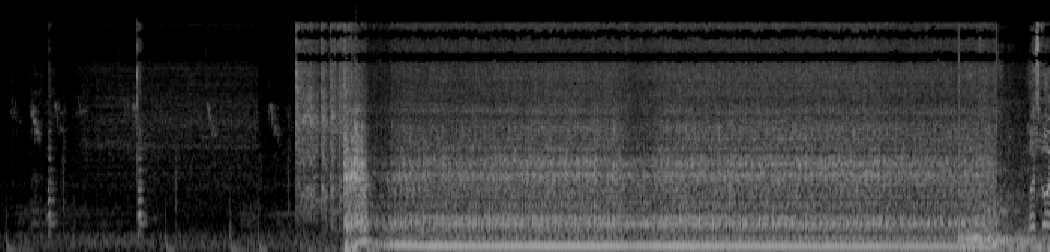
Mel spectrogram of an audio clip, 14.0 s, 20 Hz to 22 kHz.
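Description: Dodge Challenger T/A 392's 6.4-litre HEMI V8 starting about four and a half seconds in, after a few faint clicks: a loud flare as it catches, then a steady, deep idle, with a brief rise near the end.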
